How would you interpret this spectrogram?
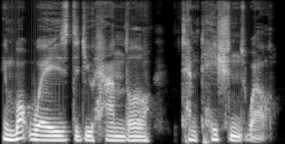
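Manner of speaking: unhurried guided reflection, leaving space after each phrase; guided meditation. Acted. Podcast host guiding listeners through end-of-day review, calm meditation voice.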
